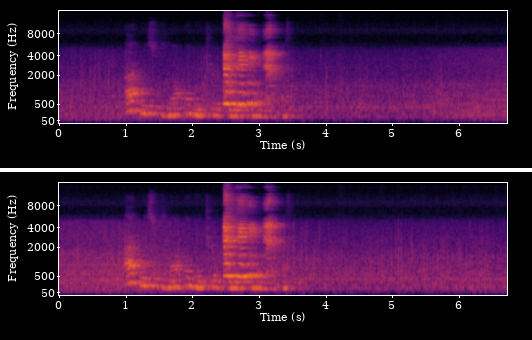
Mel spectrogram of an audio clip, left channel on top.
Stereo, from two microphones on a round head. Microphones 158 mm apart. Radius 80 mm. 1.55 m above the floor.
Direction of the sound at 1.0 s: 50° right (ahead or behind).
